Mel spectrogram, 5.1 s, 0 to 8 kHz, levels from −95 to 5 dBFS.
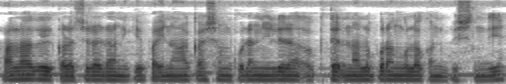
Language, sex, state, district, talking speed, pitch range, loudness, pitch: Telugu, male, Andhra Pradesh, Sri Satya Sai, 140 wpm, 105-110 Hz, -17 LUFS, 110 Hz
